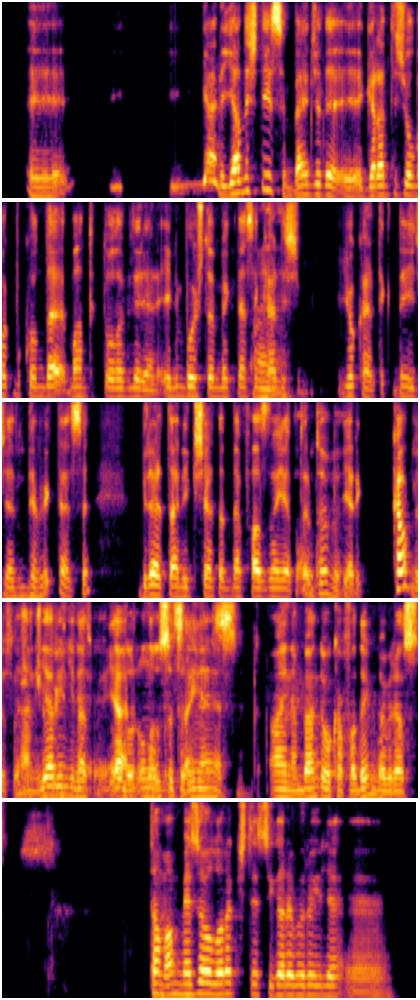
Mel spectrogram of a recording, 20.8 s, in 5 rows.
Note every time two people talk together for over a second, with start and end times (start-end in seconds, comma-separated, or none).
12.6-14.8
